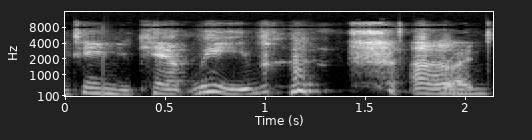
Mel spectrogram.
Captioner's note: chuckles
